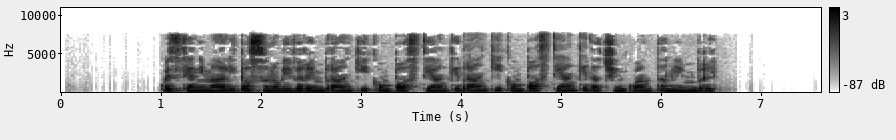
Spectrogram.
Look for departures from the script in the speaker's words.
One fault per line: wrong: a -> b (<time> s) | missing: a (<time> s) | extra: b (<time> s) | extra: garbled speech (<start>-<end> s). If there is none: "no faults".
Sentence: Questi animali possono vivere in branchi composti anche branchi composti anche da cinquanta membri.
no faults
